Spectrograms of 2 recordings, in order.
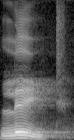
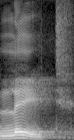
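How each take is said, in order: The two takes are said the same way.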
